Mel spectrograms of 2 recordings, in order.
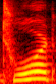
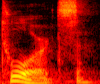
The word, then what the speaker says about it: toward: Toward. استرسش هم قسمت اول. Toward. و تلفظش هم که به این صورته. بریتیش هم بهش یه اس اضافه میکنن و میگن towards.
